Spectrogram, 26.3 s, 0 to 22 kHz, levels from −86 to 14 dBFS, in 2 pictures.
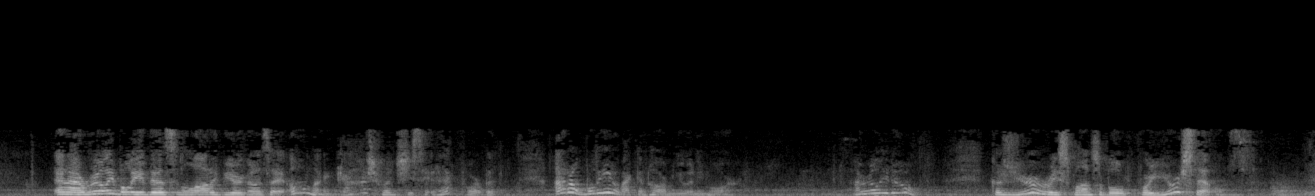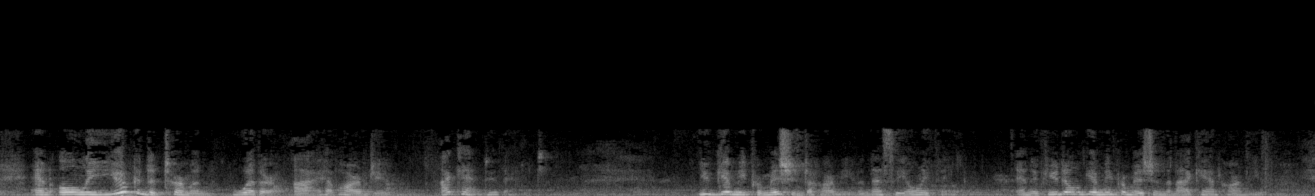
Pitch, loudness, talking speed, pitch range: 220 Hz, -22 LUFS, 180 wpm, 195-245 Hz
